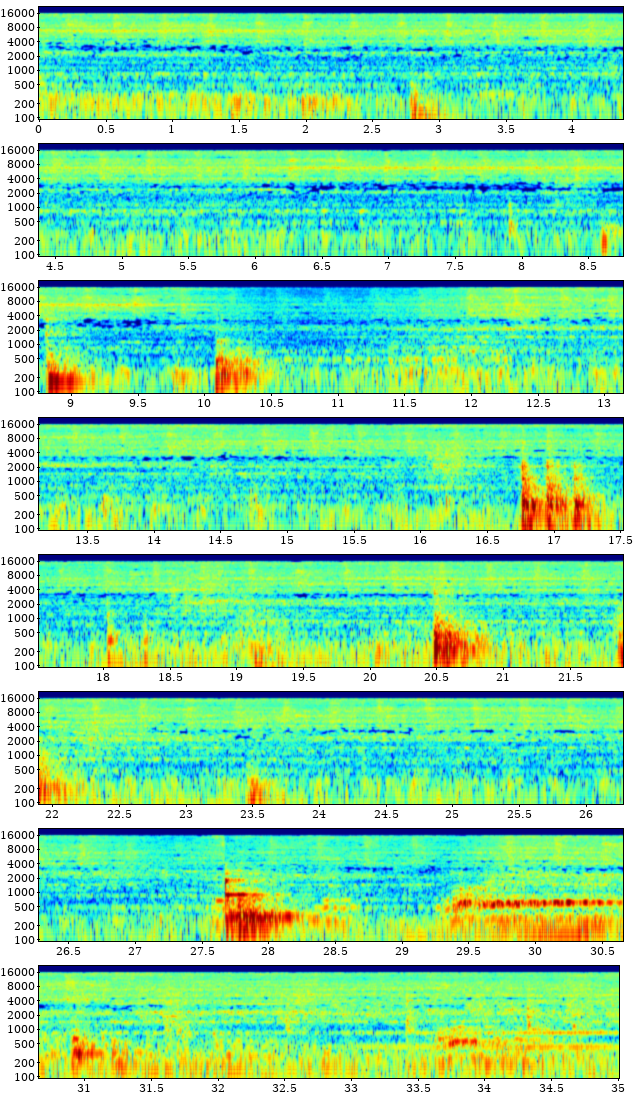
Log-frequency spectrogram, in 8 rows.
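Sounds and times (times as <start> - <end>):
parts washer hissing: 0.0 - 35.0.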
